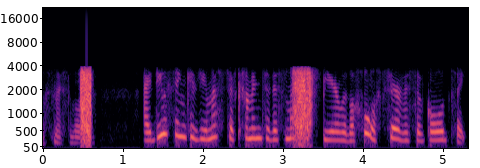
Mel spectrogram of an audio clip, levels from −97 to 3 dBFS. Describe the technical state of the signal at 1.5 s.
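AMR narrowband mobile codec damage is present at 1.5 s, as it is across the whole clip. The speech has been reduced to an 8 kHz-sampled signal and rebuilt from a vocal-tract model excited by a handful of pulses per short subframe. The line band sits roughly between 250 Hz and 3.6 kHz, with nothing above 3.7 kHz. The heavy buzzy, synthetic quality points to one of the lowest AMR-NB bitrates, near 5 kbps.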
